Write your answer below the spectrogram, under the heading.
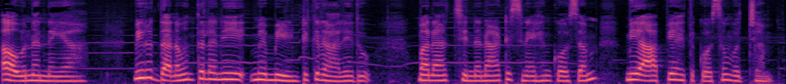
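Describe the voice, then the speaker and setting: A woman voicing a kindly, gracious older woman visitor in a story, gentle and reassuring. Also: medium pitch, fairly even intonation, a little slow, soft background music, close to an everyday voice.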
